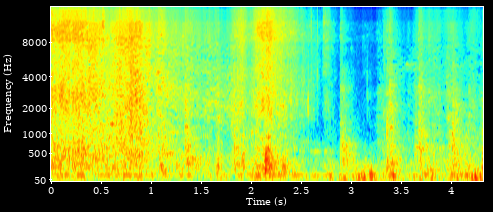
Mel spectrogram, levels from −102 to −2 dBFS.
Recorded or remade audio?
recorded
